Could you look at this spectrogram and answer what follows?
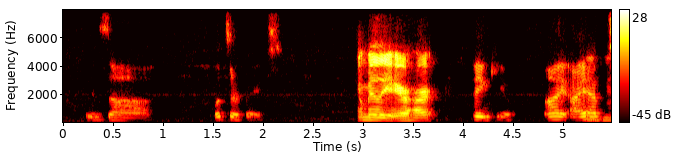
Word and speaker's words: Earhart: And, her last name is pronounced Earhart, like the man in the painting's looking up in the air, but it's spelled with an E.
